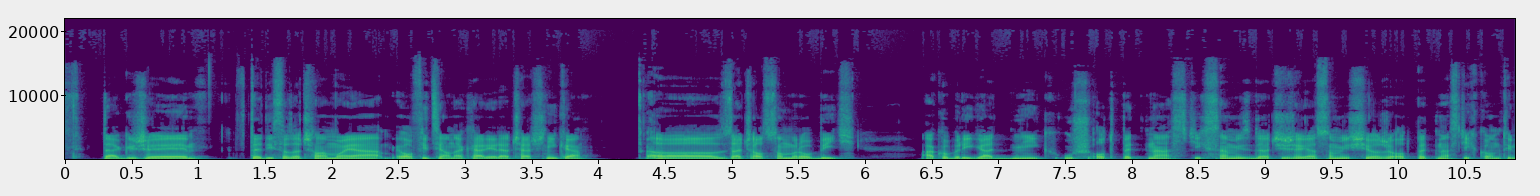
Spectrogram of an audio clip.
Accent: Bytča, Žilina Region, Slovakia; No, pochádzam z Bytče.

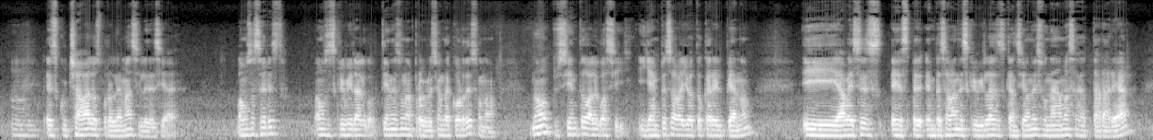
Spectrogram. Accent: Celaya, Guanajuato, Mexico; los dos venimos del mismo lugar. Nuestra hometown es Celaya. Y queríamos como, no sé, no representar eso, pero sino hacer resaltar que venimos de Celaya.

